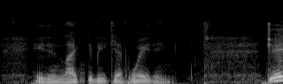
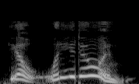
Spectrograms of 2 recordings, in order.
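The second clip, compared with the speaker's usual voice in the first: high-pitched angry challenge. A narrator's reading. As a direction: demand it angrily, pitch jumping up. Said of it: "Jaden said angrily".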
